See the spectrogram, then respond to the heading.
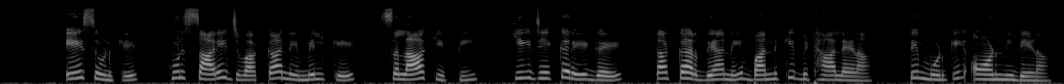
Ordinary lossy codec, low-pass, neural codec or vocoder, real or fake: none; 14.4 kHz; none; real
